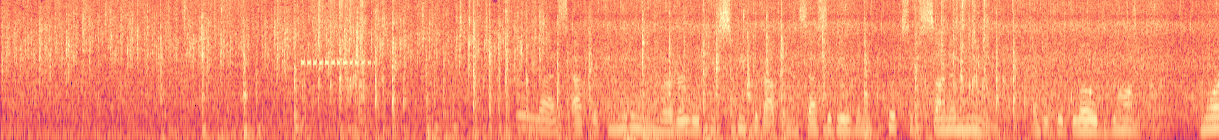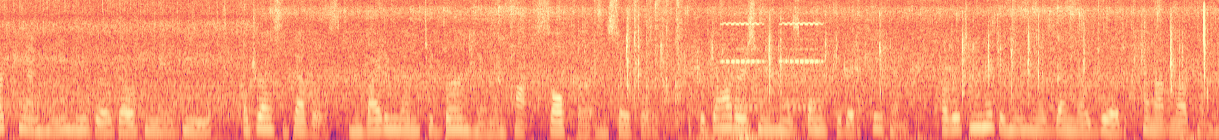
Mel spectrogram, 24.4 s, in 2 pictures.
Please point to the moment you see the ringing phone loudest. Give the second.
20 s.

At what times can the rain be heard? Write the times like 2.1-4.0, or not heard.
0.0-24.3.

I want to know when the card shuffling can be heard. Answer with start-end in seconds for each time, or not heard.
3.0-3.8, 9.2-10.0, 18.4-19.1.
